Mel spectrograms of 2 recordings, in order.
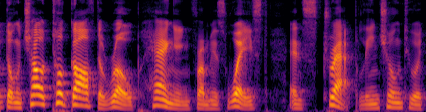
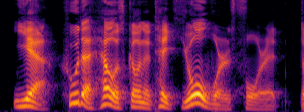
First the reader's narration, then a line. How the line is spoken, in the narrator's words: Dong Chao scoffed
